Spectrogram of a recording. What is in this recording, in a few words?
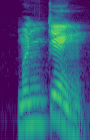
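"mencing", Malay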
